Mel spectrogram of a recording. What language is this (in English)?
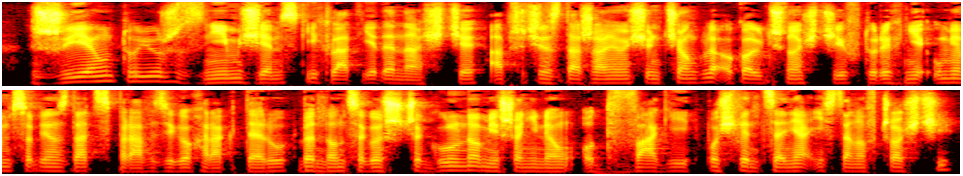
Polish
